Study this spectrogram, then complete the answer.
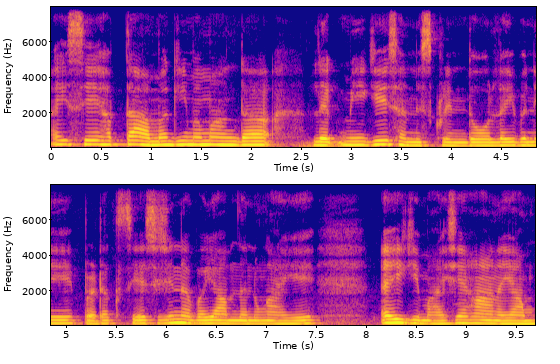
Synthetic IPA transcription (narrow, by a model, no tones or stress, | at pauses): ɐjseɦɐp̚tamɐɡimɐmaŋdɐ | lek̚miɡisɐniskɾindolɐjbɐnepɾɐdɐksesizinːɐbɐjamnɐnuŋaje | ɐjɡimajs̬eɦanɐjam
